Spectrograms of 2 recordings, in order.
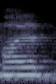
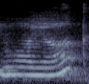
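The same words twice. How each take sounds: First: The final t is said softly and half-voiced. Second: The final t is said fully with a vowel. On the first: The speaker calls it right. "একটু মিলিয়ে softly একটু বলে দিতে হবে" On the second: The speaker calls it wrong. "ভটা পূর্ণরূপে উচ্চারিত করছি"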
